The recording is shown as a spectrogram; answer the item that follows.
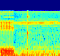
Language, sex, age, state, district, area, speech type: Urdu, male, 18-30, Delhi, Central Delhi, urban, read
